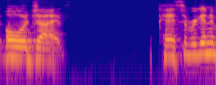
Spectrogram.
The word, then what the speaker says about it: ogive: relative frequency numbers and these are pronounced as an ogive I did kind of write that in our notes here um it is an ogive okay so we're going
